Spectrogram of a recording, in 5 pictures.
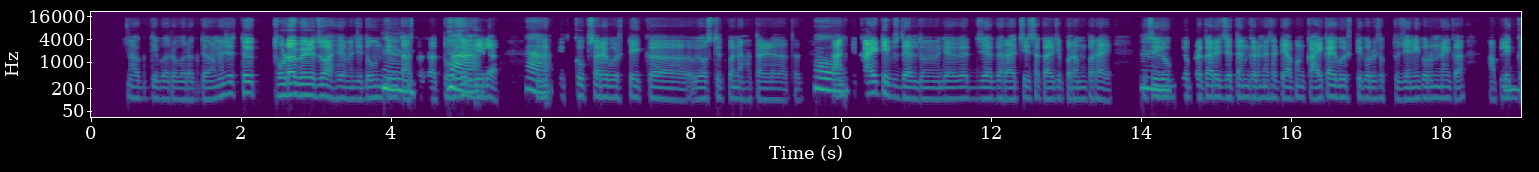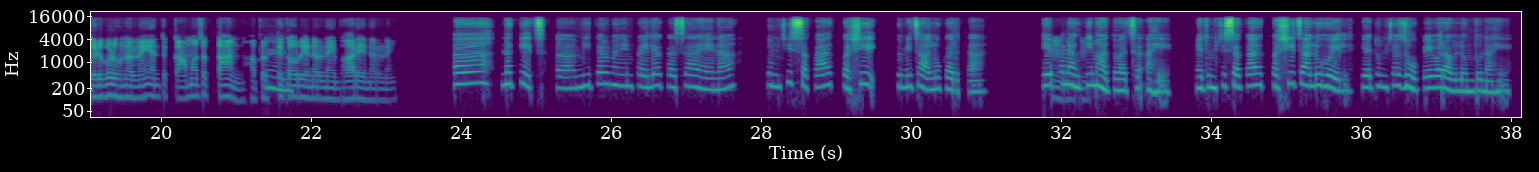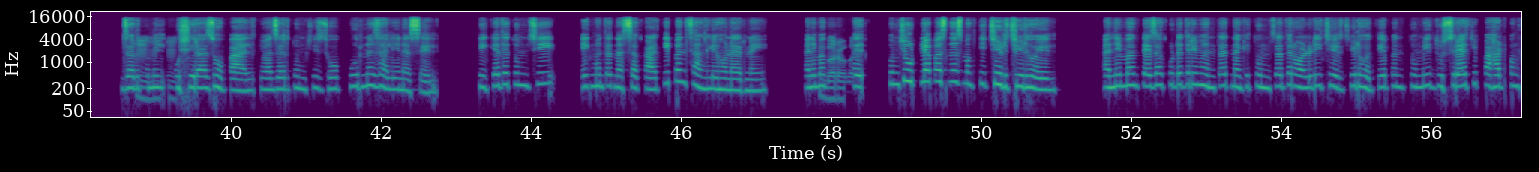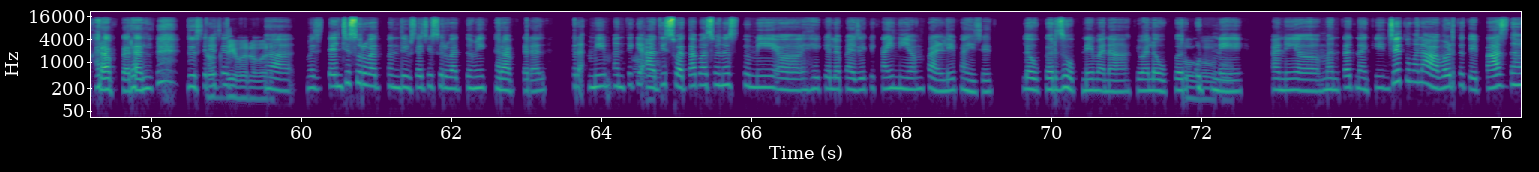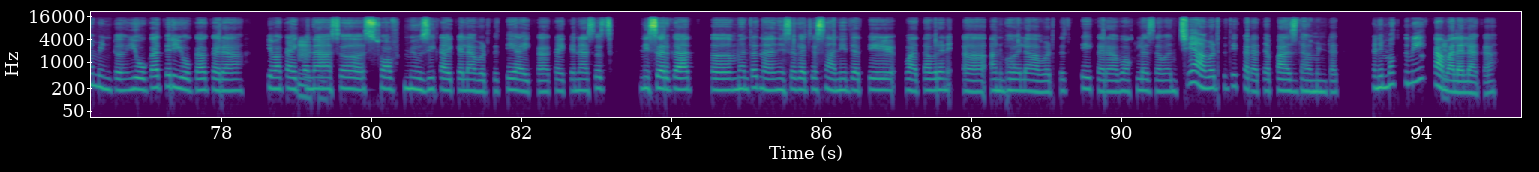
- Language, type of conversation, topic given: Marathi, podcast, तुझ्या घरी सकाळची परंपरा कशी असते?
- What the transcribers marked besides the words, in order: tapping; chuckle; in English: "सॉफ्ट म्युझिक"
